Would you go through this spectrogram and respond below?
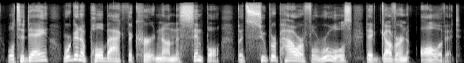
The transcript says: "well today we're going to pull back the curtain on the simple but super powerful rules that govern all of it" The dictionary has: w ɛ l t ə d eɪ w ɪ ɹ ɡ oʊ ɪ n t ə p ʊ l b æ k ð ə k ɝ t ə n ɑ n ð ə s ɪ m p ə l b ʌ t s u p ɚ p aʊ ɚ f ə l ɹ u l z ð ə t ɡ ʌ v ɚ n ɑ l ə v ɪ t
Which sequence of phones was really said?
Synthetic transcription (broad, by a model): w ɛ l t ə d eɪ w ɪ ɹ ɡ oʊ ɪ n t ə p ʊ l b æ k ð ə k ɝ t n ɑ n ð ə s ɪ m p l b ʌ t s u p ɚ p aʊ ɚ f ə l ɹ u l z ð ə t ɡ ʌ v ɚ n ɑ l ə v ɪ t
